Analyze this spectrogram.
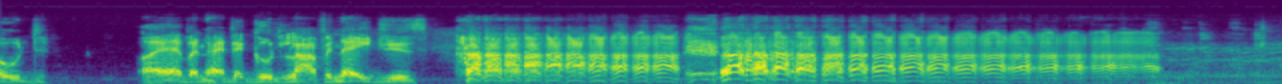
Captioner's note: Gatekeeper laughs maniacally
